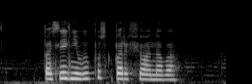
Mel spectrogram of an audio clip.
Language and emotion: Russian, neutral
